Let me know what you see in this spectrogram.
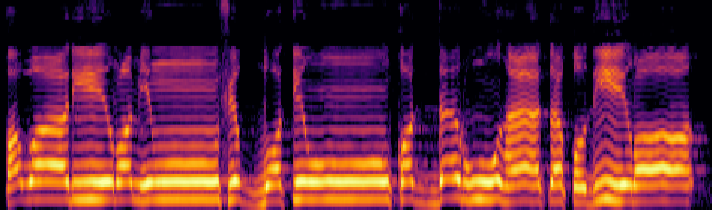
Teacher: تا کو قاف سے ملائیں، قاف حرف قلقلہ میں سے بھی ہے، حرف مستعلیہ میں سے بھی ہے، قلقلہ بھی ہوگا اور پر بھی ہوگا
